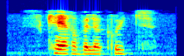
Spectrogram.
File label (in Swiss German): "kerwelekrut", alsace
